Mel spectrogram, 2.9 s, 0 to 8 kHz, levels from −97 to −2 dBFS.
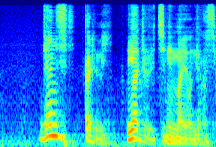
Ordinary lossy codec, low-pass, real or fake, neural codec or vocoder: none; 7.2 kHz; fake; codec, 16 kHz, 1 kbps, FunCodec, trained on Chinese and English, 50 frames a second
